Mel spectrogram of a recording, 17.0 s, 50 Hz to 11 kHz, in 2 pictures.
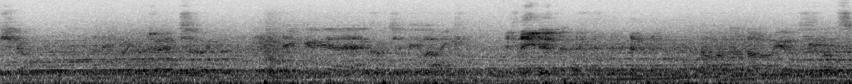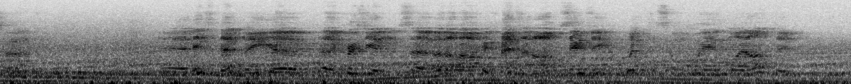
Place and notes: Jacksons Ln, Scarborough, UK - gold cup 2022 ... 600s practice ...
the steve henshaw gold cup 2022 ... 600s practice group one then group two ... dpa 4060s clipped to bag to zoom h5 ...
